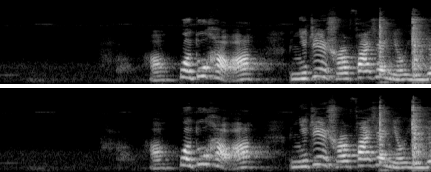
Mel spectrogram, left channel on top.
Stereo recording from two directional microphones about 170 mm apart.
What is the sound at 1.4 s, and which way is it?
A woman's voice, 50° left (ahead or behind).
